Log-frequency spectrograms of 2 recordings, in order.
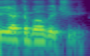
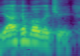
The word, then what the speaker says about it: Yakubovici: Simka Yakubovici. Simka Yakubovici. Jakub, it's like think Jacob, Jakob. Okay, Jakob. Yakubovici. Yakubovici. Okay, Bovici. Yakubovici.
